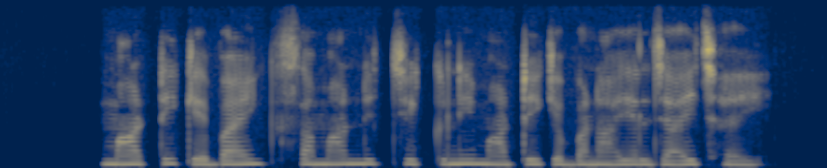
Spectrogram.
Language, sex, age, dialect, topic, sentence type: Magahi, female, 18-24, Western, banking, statement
